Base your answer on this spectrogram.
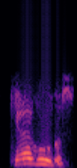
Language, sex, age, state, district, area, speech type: Kashmiri, male, 30-45, Jammu and Kashmir, Kupwara, rural, conversation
